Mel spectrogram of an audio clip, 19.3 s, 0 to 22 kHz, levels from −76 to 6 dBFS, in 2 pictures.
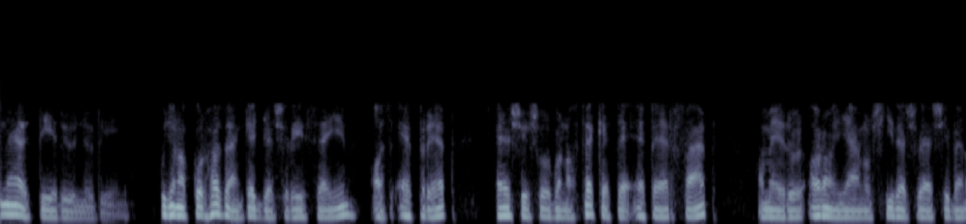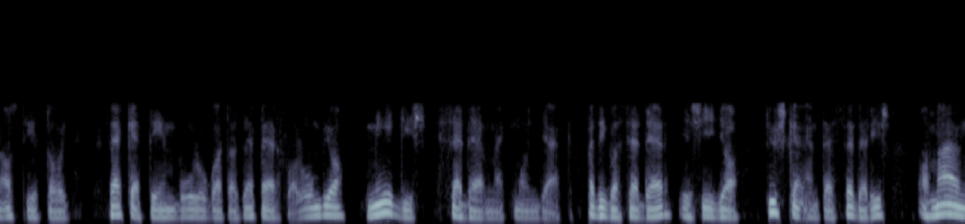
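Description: Speech runs throughout with a slightly rough, synthetic edge and nothing audible above 4 kHz, so consonants lose their crispness and any background warbles. That is the G.729 codec, and the damage is plainly audible. The codec rebuilds each 10 ms frame from a vocal tract filter, a pitch predictor and a handful of pulses rather than the actual waveform, which fits the 8 kbit/s G.729A variant. At 17.64 s, right after "szeder és így a", the sound smears into a buzzy tone or coloured noise that fades, and stays weak and distorted until about 17.85 s. This is VoIP packet loss concealed by the speech codec. Roughly 60 ms of audio, which fits two lost packets, was never received, so the decoder extended its last pitch and filter at falling gain. Because each frame builds on the previous one, the distortion lingers for tens of milliseconds or more after real packets return.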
